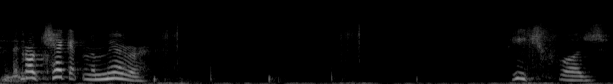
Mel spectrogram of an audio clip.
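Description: A woman's voice: a little high, animated, moderate pace, natural voice. A woman playing a sulky schoolboy who longs to grow up, in a 1950s radio comedy. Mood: grumbling. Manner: plain slangy schoolboy talk, grumbling. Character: sulky, wounded schoolboy nephew longing to grow up. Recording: dull 1950s radio recording.

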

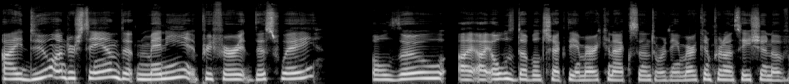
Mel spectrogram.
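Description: A woman in her thirties from Egypt, a voice actor and language teacher, speaking thoughtfully with frequent pauses and restarts in an interview. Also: fairly high pitch, no room sound, studio quality. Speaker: guest, voice actor and Turkish teacher. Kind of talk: casual interview.

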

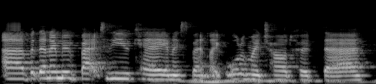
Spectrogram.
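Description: A young woman from England, a company founder talking in a casual interview, thoughtful and quick to laugh. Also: a little high, muffled recording. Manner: reflective, laughs often, many likes. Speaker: guest, startup founder.

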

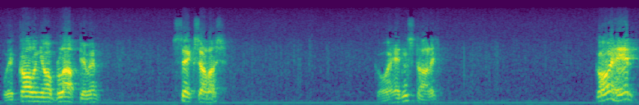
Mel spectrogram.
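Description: A raspy, very forceful American gang henchman jeers in slow, drawn-out taunts. He is cocky and goading, straight out of a radio western. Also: on the high side, very animated, full character voice, poor audio. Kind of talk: 1950s radio western acting.

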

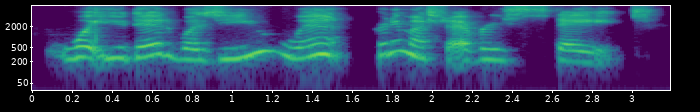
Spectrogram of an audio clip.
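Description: A woman's voice: sits high, lively intonation, moderate pace. A woman co-hosting a podcast, asking chatty, hesitant interview questions. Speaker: podcast co-host. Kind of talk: casual interview.

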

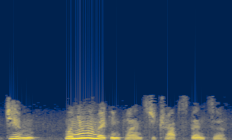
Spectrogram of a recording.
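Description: A woman's voice: mid-range voice, lively intonation, normal speed, darkish tone, faint music behind, lightly acted. An actress playing the inquisitive, composed female partner of a crime fighter in an old-time radio drama, attentive and questioning. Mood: curious, composed. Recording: dull, reverberant old radio recording.

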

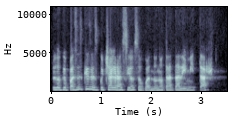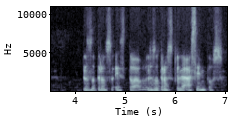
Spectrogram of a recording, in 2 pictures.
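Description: A woman's voice: medium pitch, fairly even intonation, normal speed. A young woman explaining things in a casual group chat, with light laughter. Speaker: podcast guest, student.

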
